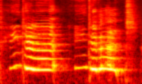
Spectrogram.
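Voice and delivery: very high squawking parrot. A narrator's reading. Parrot on Pete's shoulder, high squawk.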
